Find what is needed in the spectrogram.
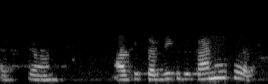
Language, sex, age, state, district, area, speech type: Hindi, female, 45-60, Uttar Pradesh, Azamgarh, rural, conversation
